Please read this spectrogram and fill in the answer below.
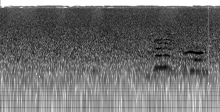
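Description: Steady rushing noise of running water, even and unbroken. A voice starts speaking about one and a half seconds in.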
